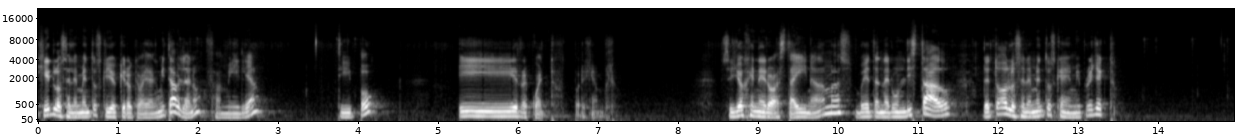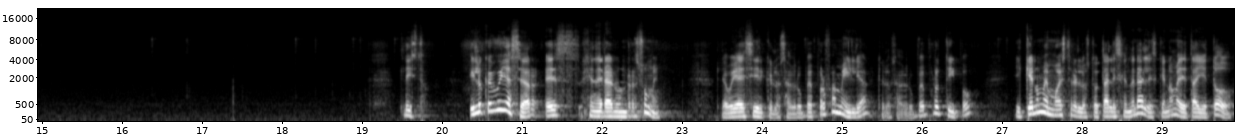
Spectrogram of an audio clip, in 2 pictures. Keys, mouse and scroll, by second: 1.9 click, 3.8 click, 9.2 click, 10.2 click, 14.5 click, 16.5 click, 18.3 click, 19.0 click, 19.5 click, 22.5 click, 23.9 click, 25.2 click, 26.1 click, 27.0 click.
